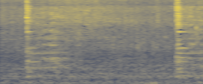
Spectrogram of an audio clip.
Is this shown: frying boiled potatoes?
yes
